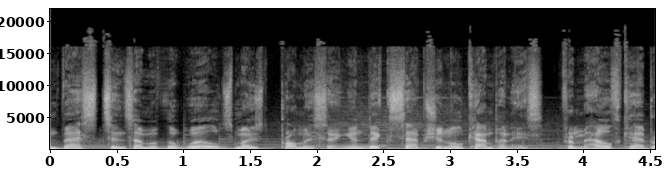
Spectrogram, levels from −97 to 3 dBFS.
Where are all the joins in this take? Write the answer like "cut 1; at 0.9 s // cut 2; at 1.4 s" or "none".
none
